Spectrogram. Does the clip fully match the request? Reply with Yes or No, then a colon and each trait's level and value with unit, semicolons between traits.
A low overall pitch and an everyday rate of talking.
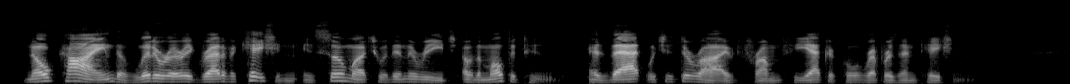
No: low, 115 Hz; slow, 125 wpm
